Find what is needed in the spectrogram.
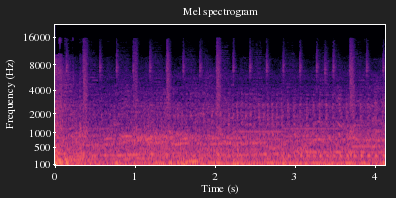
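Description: A punch lands on the bag of a boxing arcade machine right at the start, making one sharp hit. It is followed by a steady arcade din with background music.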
